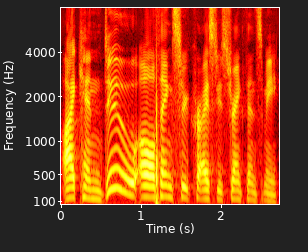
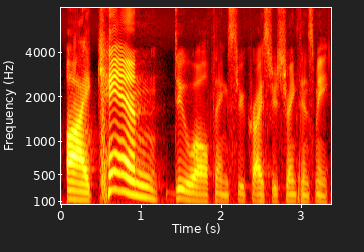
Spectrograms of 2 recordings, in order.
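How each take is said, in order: First: The word "do" is stressed. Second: The word "can" is stressed.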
